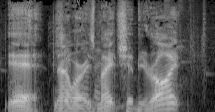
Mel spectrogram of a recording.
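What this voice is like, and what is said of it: Put-on Australian accent. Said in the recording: “I've tested the accent a couple times on air ... perfect her Aussie accent”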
